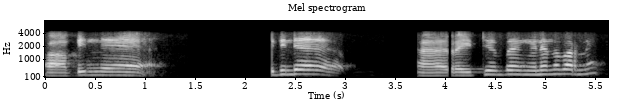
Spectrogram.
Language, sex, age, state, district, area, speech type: Malayalam, male, 18-30, Kerala, Malappuram, rural, conversation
